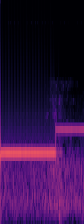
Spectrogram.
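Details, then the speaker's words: Philips HeartStart MRx defibrillator delivering a shock for simulated ventricular fibrillation: steady high charged tone that cuts off, followed by a softer higher beep. "then you're gonna shock so that's defibrillation"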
